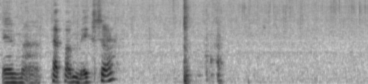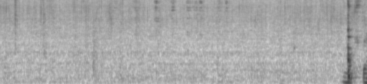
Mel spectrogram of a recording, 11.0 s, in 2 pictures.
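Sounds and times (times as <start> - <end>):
cabbage sizzling in oil: 0.0 - 11.0.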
